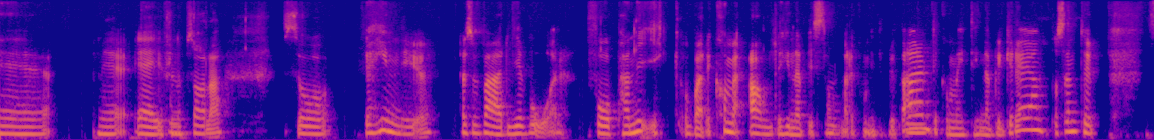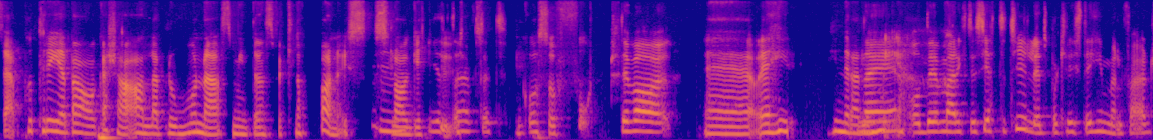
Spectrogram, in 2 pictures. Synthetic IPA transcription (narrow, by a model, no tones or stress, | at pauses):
ɛ | nɛ̰jɑæɾjə̰fɾɔnɔpsɑːla̰sɔ | jɑːɡɦɪnːəɾjɵ̰ | ʔalsɔvaɾjəvo̰ːɾ | foːpʰanḭːkɔbɑːɾa̰d̪ɛkʰɔmːə̰ɾʔald̪ɾɪɦɪnːablḭːsamːad̪ɛkʰɔməɾɪnt̪əbliːvaɾmt̪d̪ɛkʰɔmːəɾɪnt̪əhɪnːabliːɡɾøːnt̪ɔsɛnt̪ʰyːp̚sɛ̰pʰɔt̪ʰɾeːd̪ɑːɡaʂɔa̰ɾʔa̰lːablʊmːʊɳasɔmɪnt̪əɛnsvaɾkʰnɔpːaɳʏ̰sslɑːɡɪt̪ɛʉ̟ːɛtfɪt̪d̪ɛɡoːʂɔfʊ̰ʈːd̪ɛva | ɔ̰jaɦɪ | hɪnːəɾalɪmeːɔd̪ɛmæɾk̚t̪əsjɛt̪ːət̪ʰyːd̪lɪt̪pʰɔkʰɾɪst̪ɪhɪmːəlfæ̰ːɖ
